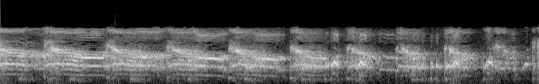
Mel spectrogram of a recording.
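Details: White-breasted waterhen lure recording with a continuous chorus of loud, harsh, overlapping screeching cries. Many cries slur downward, and there is no clear pause throughout.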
